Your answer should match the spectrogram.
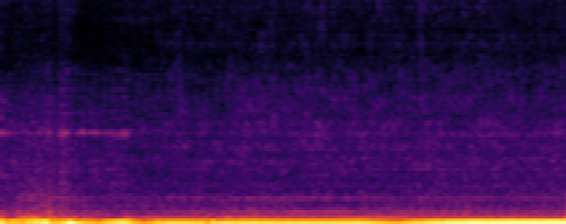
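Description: Honda CRX's swapped B-series four-cylinder engine just fired up, its revs flaring briefly as it catches and then settling into a steady idle.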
